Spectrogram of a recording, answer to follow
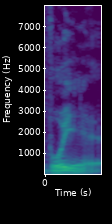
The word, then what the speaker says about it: voyeur: Let me pronounce it like the French voyeur.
